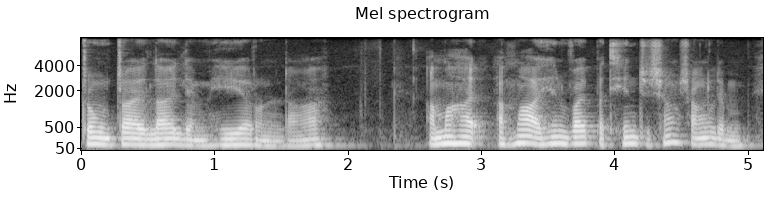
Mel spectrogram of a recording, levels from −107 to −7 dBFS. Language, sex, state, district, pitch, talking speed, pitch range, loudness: Mizo, male, Mizoram, Aizawl, 120 Hz, 260 wpm, 110-130 Hz, -18 LUFS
